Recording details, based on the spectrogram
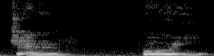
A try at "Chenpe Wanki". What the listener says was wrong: Chenpe. Au niveau de la lecture, c'est Chenpe Wanki. C'est pas Chenpoi. On dira pas en tibétain Chenpoi. On dira Chenpe Wanki.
